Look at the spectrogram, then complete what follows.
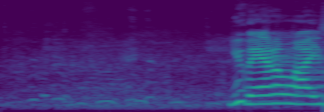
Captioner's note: audience laughing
